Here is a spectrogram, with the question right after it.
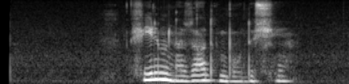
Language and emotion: Russian, sad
